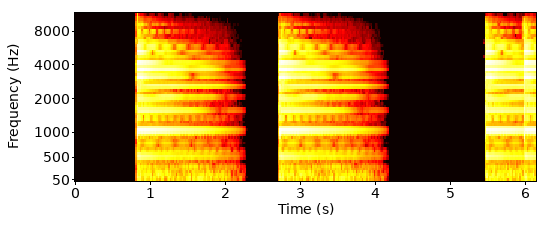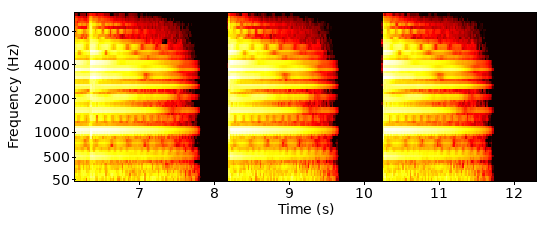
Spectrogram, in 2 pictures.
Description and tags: Some plucks with old zither instrument recorded at home, retuned in Ableton.
home-recording, rodentg3, Zither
